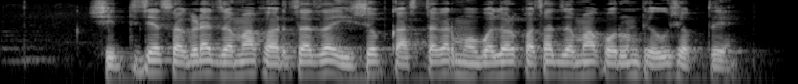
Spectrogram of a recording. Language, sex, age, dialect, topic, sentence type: Marathi, male, 25-30, Varhadi, agriculture, question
